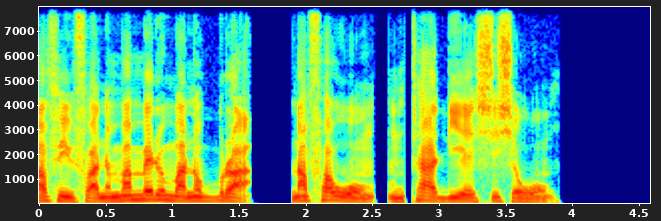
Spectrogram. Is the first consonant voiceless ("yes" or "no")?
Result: yes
